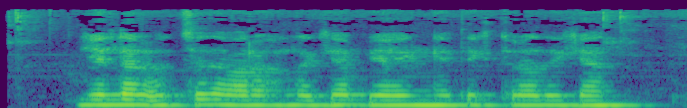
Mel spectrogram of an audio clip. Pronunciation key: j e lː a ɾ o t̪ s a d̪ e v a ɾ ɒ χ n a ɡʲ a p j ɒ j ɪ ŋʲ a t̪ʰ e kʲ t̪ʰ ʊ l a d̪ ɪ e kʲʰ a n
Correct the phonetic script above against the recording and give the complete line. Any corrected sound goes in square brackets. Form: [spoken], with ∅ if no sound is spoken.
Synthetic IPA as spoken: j e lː a ɾ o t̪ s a d̪ [a] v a ɾ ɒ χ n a ɡʲ a p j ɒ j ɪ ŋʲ a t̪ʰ e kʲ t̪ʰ ʊ [ɾ] a d̪ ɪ e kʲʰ a n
